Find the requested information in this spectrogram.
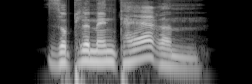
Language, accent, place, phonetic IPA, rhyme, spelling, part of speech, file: German, Germany, Berlin, [zʊplemɛnˈtɛːʁəm], -ɛːʁəm, supplementärem, adjective, De-supplementärem.ogg
- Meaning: strong dative masculine/neuter singular of supplementär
